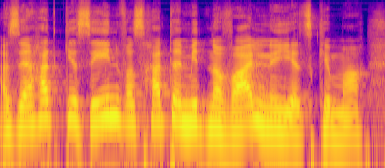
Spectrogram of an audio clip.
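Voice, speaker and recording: In a Russian accent, a woman speaks at a medium pitch with very wide pitch swings. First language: Russian (speaking German). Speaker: association chair. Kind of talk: interview. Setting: studio. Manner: halting, many fillers.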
